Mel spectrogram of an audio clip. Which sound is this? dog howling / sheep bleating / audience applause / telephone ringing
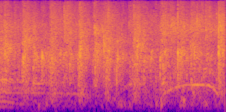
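audience applause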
